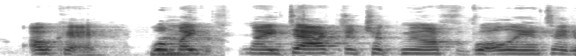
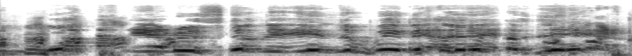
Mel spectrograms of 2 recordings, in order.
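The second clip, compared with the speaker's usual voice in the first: loud, higher mock Scottish gibberish; hammed-up incomprehensible Scottish boyfriend; Scottish accent; 5 semitones higher, 7 dB louder than usual. Scottish boyfriend talking about the theater, loud Scottish accent. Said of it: "dated a Scottish guy".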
